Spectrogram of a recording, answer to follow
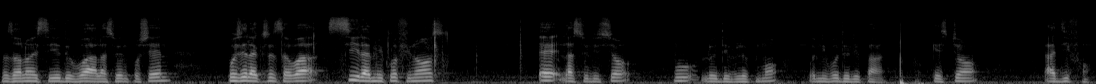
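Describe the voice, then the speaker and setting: A male talk show host with a Congolese accent wraps up his show for viewers in a mellow, slightly high, steady voice. He speaks haltingly and hesitantly, repeating words, over faint background noise.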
